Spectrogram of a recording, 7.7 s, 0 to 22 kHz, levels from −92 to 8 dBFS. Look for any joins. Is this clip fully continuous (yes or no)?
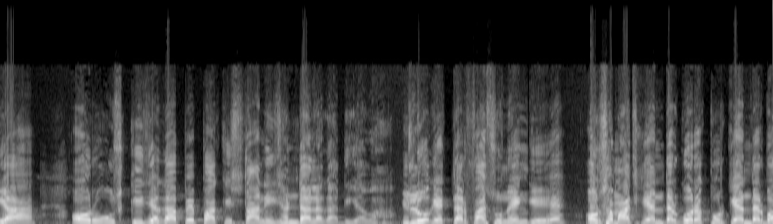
no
